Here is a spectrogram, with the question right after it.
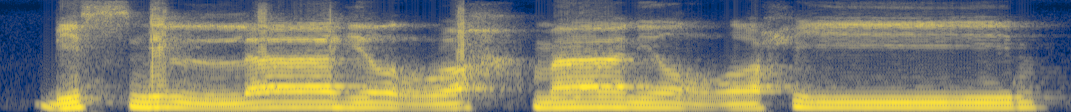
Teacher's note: Kemudian huruf ro ditebalkan.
